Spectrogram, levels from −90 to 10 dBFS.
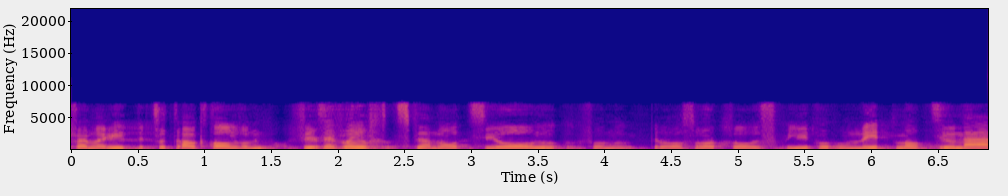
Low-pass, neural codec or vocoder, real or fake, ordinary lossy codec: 7.2 kHz; codec, 16 kHz, 0.5 kbps, FreqCodec, larger model; fake; AAC, 64 kbps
